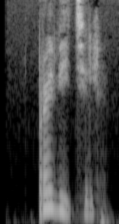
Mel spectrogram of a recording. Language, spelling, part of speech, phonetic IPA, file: Russian, правитель, noun, [prɐˈvʲitʲɪlʲ], Ru-правитель.ogg
- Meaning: ruler (a person who rules or governs)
